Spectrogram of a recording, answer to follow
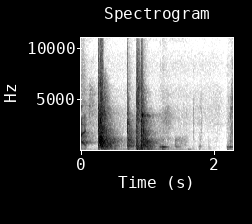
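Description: A gavel struck twice on the dais, about half a second apart with the first strike the louder, adjourning the meeting.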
